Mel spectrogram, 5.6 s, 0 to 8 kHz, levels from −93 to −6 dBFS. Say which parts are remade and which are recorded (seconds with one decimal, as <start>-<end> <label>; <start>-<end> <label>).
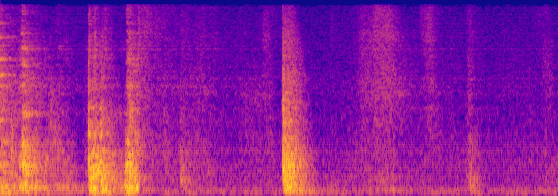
0.0-2.6 remade; 2.6-4.0 recorded; 4.0-5.6 remade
